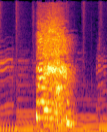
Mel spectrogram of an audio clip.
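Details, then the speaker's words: Girl who says she thinks she is coming down with a cold: one loud, abrupt sneeze with a short burst of air over soft background music. "excuse me guys I think I'm coming down with a cold unfortunately this one is in mauy glow I'll SWAT this one too sorry"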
